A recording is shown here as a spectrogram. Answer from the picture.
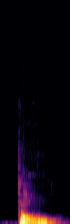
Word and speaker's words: Galle: Galley. The first one was Sri Lanka. What do you call it? Goal. Goal. Galley. Goal. There we go.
